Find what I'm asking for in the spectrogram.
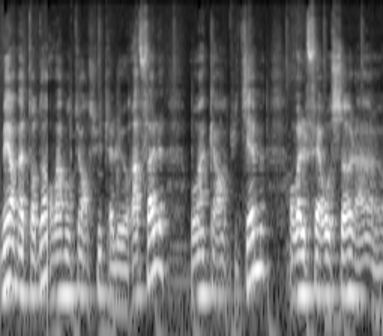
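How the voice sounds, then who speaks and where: Through audible room echo and noticeable background noise, a man with a medium pitch talks fairly quickly with lively intonation. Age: 60s. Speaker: scale model YouTuber. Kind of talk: casual vlog monologue. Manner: hesitant, many fillers and repetitions.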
